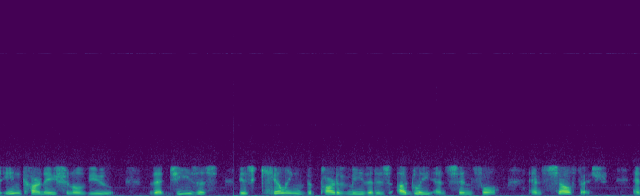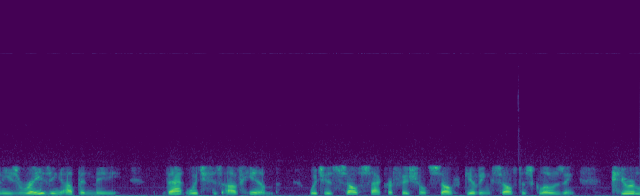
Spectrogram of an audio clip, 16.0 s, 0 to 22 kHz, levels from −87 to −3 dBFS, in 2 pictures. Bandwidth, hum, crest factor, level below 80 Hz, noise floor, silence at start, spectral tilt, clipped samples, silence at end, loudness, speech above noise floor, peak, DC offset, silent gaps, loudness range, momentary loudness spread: 6.8 kHz; none; 20 dB; -58 dBFS; -52 dBFS; 0 s; -5 dB/octave; under 0.1%; 0 s; -31 LUFS; 23 dB; -10 dBFS; under 0.1%; none; 2 LU; 12 LU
